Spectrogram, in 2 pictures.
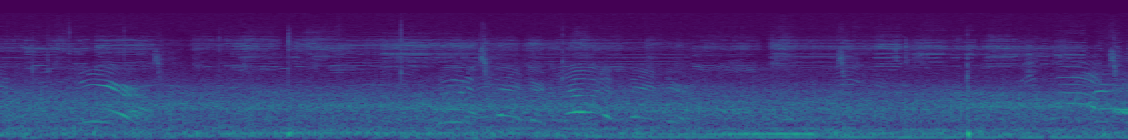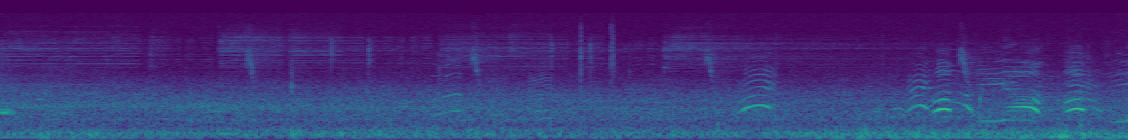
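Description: Scattered shouts and calls from players and spectators at an outdoor soccer game over steady outdoor background noise, growing louder and more frequent near the end.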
